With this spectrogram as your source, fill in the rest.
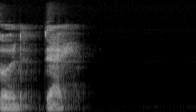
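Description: A young woman speaks briefly through a microphone.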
